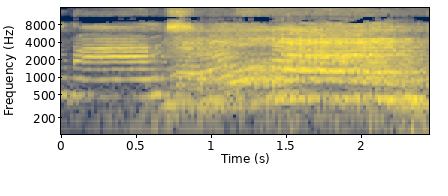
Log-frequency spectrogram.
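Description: A group of young children calling out together in unison, a drawn-out sing-song chorus of voices.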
